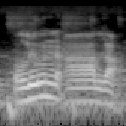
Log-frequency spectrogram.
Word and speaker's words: Lunala: How's this pronounced? Lunala. Yeah, Lunala. Yeah, that one.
